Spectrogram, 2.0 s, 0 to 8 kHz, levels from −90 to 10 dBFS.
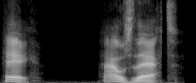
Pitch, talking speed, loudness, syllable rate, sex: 135 Hz, 90 wpm, -17 LUFS, 2.7 syllables/s, male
